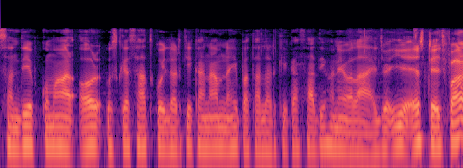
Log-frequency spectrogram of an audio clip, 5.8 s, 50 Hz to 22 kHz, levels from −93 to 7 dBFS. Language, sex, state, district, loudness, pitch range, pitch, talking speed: Hindi, male, Bihar, West Champaran, -22 LUFS, 100-110 Hz, 105 Hz, 215 wpm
